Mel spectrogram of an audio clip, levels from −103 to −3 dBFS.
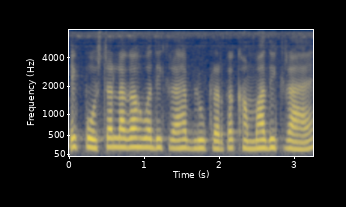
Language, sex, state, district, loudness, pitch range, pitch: Hindi, female, Chhattisgarh, Bilaspur, -17 LUFS, 190-215 Hz, 195 Hz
